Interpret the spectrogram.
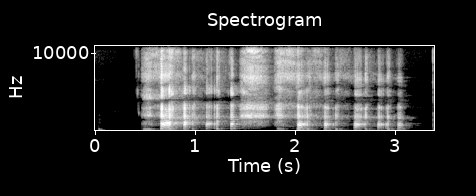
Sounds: Laughter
